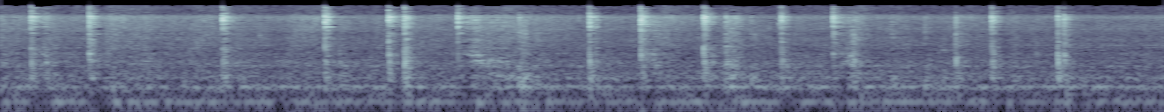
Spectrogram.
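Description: Paneer, onion and spice stuffing frying in mustard oil in a pan, sizzling steadily. A spatula stirs it, giving irregular knocks and scrapes against the pan about twice a second.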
